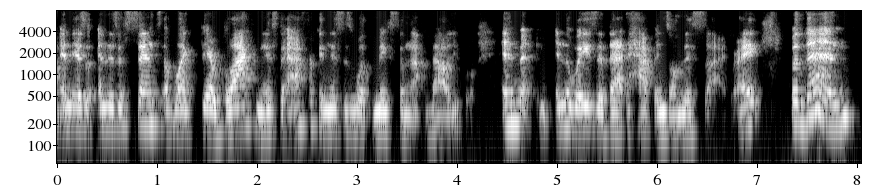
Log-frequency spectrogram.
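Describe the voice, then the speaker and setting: A woman's voice: deep voice, fairly bright tone. An American woman hosting a thoughtful, casual conversation, working through ideas aloud and often adding tag questions. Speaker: host, interviewer.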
